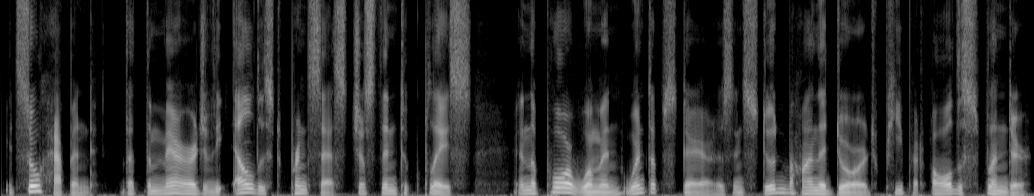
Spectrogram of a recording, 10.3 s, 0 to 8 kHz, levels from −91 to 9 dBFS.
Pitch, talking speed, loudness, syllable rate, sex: 115 Hz, 180 wpm, -22 LUFS, 4.5 syllables/s, male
